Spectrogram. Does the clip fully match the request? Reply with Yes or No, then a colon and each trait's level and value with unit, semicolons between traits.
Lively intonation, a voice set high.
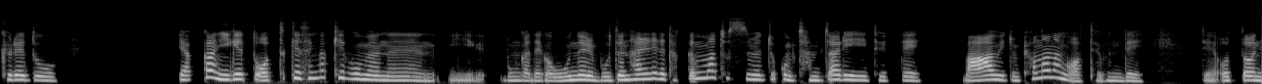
No: average, 4.5 semitones; high, 200 Hz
